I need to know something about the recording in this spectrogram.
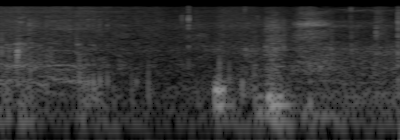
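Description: Small dog licking a person's nose close to the microphone: soft, wet licking sounds, with two louder short ones about a second in.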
